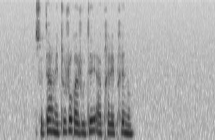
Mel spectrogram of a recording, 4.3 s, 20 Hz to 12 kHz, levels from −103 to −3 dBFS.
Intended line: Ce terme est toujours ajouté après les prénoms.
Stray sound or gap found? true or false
false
